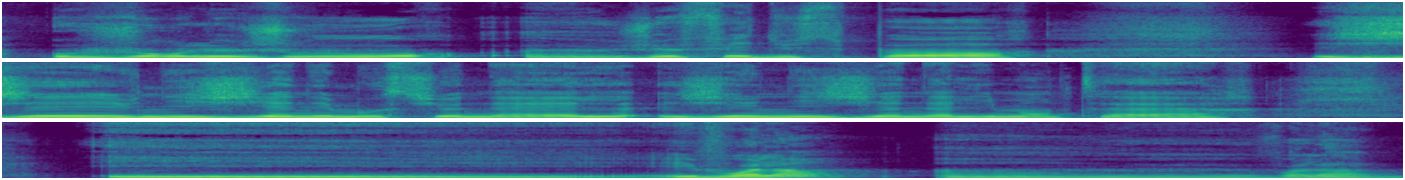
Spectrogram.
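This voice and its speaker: Very slow, dark, mellow woman's voice at a medium pitch, with fairly even intonation and a Normandy accent. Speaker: personal vlogger sharing wellbeing journey. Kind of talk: personal testimony, casual monologue. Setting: home, evening audio recording. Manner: hesitant, many fillers.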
